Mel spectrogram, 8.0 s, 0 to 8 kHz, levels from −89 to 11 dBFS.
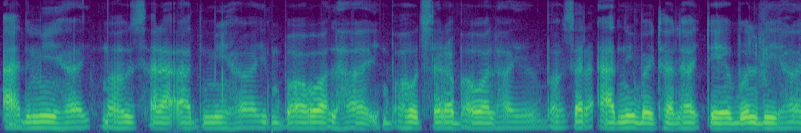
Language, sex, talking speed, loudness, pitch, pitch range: Bhojpuri, male, 150 wpm, -16 LUFS, 125 Hz, 120-130 Hz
